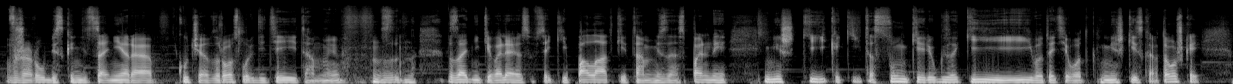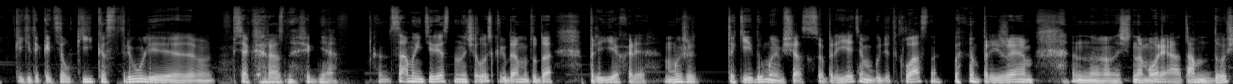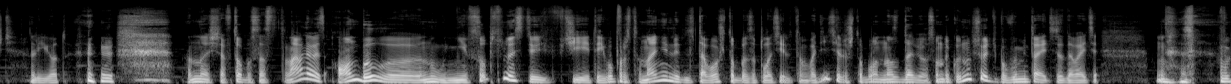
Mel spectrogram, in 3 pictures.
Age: 20-39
